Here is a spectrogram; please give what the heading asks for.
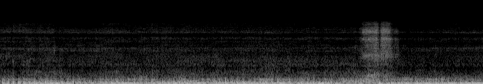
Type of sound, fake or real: fake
